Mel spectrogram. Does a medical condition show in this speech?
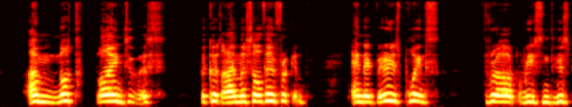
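Yes: quadriplegic cerebral palsy, severe.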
